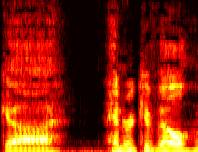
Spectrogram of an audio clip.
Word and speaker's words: Cavill: For myself, like I really like Henry Cavill.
